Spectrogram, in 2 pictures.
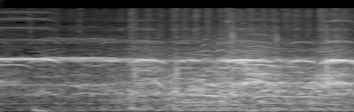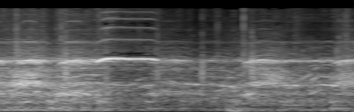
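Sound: crowd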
